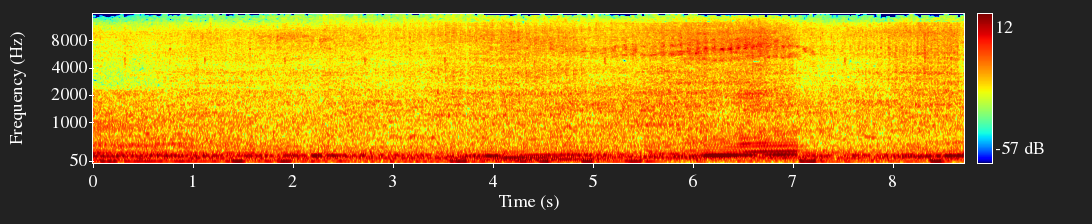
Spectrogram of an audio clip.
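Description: Fiat 147 engines running as the small cars drive past one after another. One revs up briefly about six seconds in, then eases off.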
